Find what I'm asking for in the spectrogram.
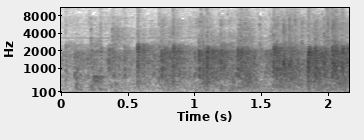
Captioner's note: applause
